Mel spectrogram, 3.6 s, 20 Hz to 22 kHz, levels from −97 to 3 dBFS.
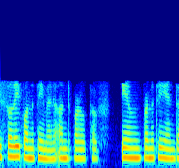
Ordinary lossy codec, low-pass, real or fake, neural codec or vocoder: MP3, 24 kbps; 3.6 kHz; fake; codec, 16 kHz, 0.2 kbps, FocalCodec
